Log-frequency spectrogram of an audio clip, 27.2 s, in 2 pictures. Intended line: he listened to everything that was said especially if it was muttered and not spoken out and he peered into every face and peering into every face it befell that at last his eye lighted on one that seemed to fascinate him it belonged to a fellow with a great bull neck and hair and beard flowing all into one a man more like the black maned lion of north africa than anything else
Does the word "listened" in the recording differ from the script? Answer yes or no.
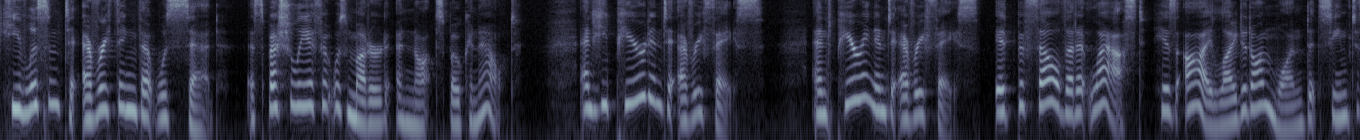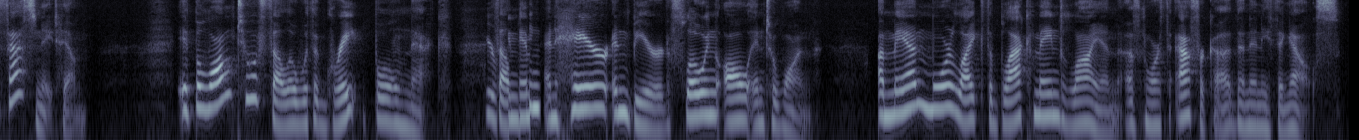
no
